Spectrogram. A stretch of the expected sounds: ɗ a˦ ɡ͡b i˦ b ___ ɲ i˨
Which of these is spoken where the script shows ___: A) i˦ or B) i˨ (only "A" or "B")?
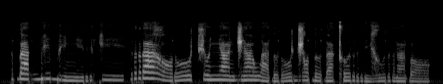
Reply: B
